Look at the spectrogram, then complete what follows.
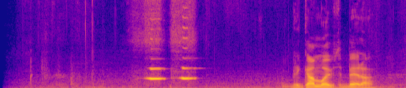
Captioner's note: whistles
